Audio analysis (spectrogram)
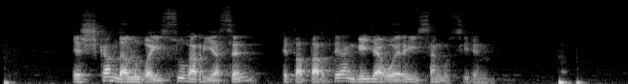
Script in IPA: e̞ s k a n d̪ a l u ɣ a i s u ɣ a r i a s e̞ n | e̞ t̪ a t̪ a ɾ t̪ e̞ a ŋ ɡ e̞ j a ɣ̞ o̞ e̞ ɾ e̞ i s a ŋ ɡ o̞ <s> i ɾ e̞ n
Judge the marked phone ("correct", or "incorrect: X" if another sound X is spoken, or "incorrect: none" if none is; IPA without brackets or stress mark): correct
